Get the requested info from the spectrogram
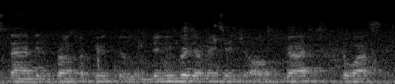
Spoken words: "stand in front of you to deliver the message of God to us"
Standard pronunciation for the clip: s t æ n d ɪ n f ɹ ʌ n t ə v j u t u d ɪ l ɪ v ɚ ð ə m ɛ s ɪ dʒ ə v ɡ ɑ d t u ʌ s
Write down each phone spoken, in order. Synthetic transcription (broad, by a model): s t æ n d ɪ n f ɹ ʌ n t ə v j u t u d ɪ n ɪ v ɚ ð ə m ɛ s ɪ dʒ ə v ɡ ɑ d t u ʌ s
